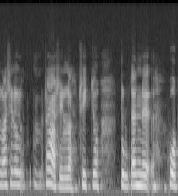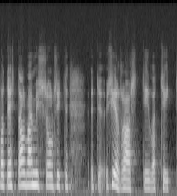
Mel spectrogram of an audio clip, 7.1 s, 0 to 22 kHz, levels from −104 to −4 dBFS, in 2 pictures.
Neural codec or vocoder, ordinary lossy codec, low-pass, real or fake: none; none; 19.8 kHz; real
